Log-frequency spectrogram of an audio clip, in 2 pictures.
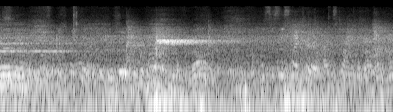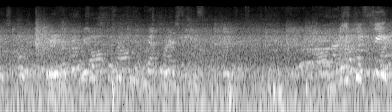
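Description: Hockey sticks clack against a puck and the ice.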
